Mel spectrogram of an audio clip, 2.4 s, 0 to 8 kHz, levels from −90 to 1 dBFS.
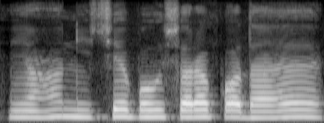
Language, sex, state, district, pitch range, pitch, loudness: Hindi, male, Jharkhand, Deoghar, 160-170 Hz, 165 Hz, -16 LUFS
